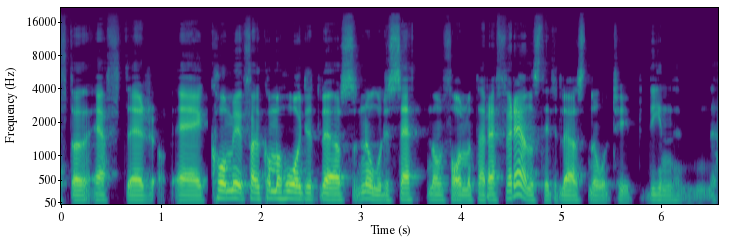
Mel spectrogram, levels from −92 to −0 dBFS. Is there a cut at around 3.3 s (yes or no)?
no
